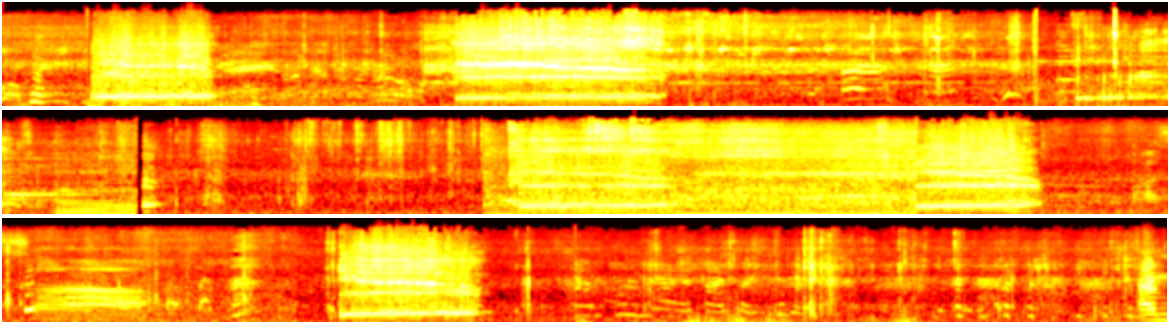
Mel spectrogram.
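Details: Deliberate burping outdoors in Rome: several long, loud belches with tonal rumbling, between stretches of street noise and music; voluntary burping.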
